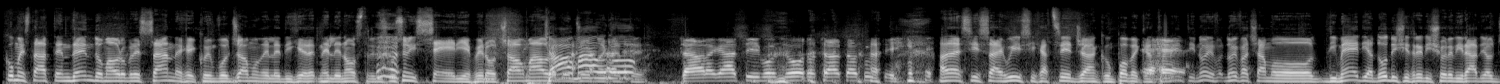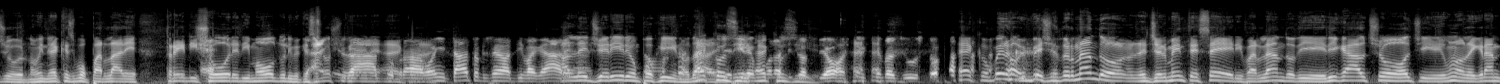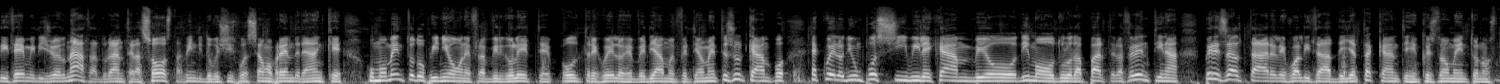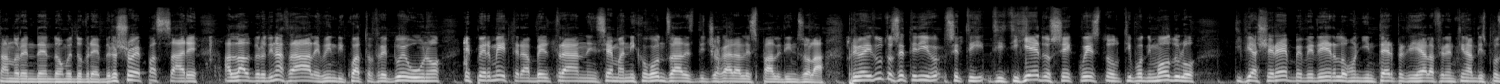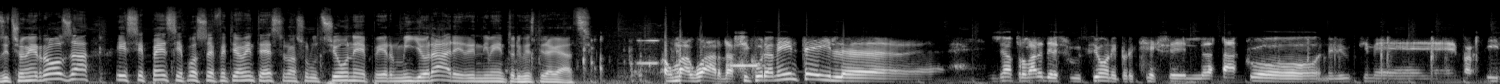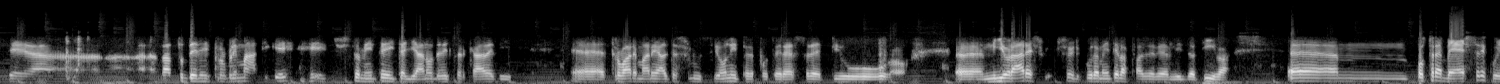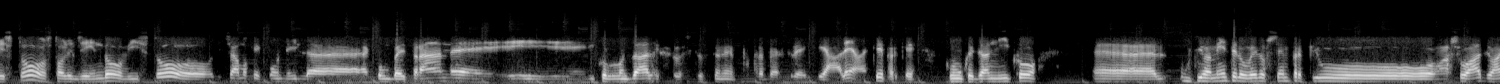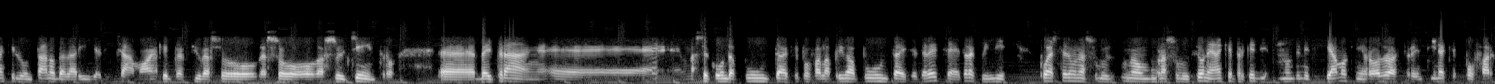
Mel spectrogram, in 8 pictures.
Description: L’ex viola Mauro Bressan è intervenuto ai microfoni di Radio FirenzeViola, durante “Chi si compra?”, iniziando dal possibile cambio di modulo: “Bisogna trovare delle soluzioni perché al momento l’attacco sta dando delle problematiche.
